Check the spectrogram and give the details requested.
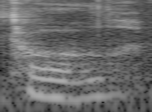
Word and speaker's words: Tolle: such as Eckhart Tolle, however you want to pronounce that. I think the correct is Tolle.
